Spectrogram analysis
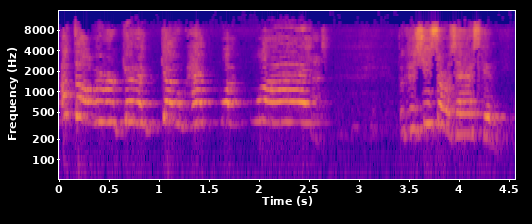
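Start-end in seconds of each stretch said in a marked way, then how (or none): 0.0-2.7 high, loud, drawn-out disbelief; hammed-up baffled husband, wailing at a high pitch; mock exasperation. Husband whose wife wants to talk, mock exasperated wail.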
